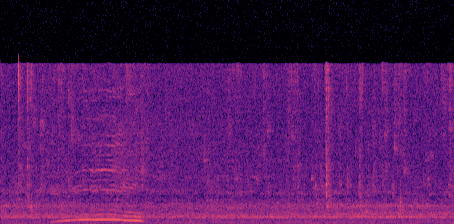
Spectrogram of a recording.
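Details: Cats arguing; a single short arched yowl rising and falling in under a second, followed by quiet with a low background hum.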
